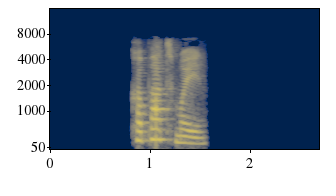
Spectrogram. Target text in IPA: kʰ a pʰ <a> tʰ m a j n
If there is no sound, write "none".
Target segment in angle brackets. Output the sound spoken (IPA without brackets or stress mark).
a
